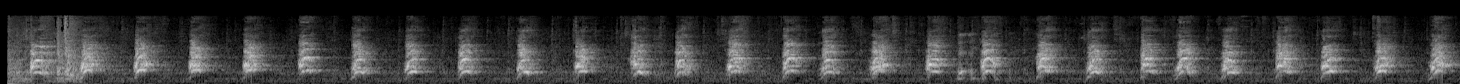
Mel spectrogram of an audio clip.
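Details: Small pet dog acting as a little security guard, barking steadily: sharp, bright barks repeated nearly twice per second, about twenty-eight in a row with little pause, indoors-sounding and without other noises.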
